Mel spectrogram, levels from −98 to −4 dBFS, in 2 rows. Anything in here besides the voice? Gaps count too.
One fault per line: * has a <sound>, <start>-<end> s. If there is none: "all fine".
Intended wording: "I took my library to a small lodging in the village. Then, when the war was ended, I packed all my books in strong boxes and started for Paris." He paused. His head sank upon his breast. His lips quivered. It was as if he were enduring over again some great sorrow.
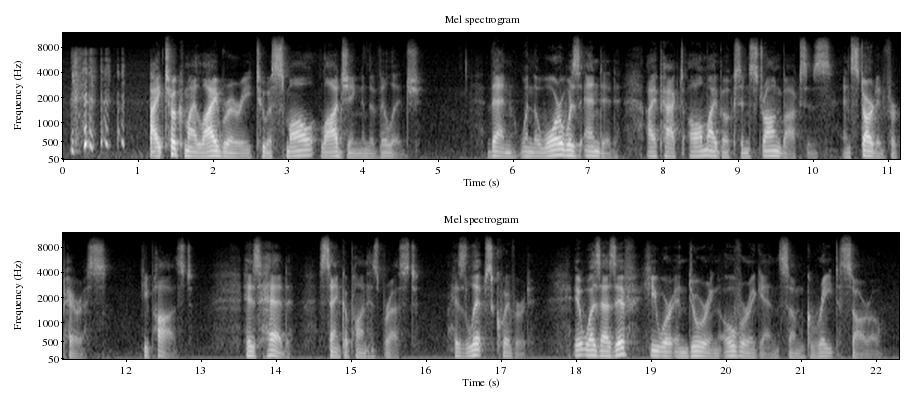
* has a laugh, 0.1-0.9 s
